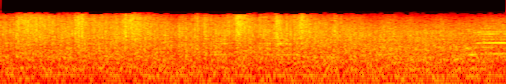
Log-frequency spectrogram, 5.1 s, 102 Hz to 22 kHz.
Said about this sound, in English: This is from March 18th, 2006. This was the landmark tower in Fort Worth as it imploded. This is an aerial view. Okay, here we go. There's the explosion. Yeah. Yeah. It's not falling yet. Okay. Wow.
